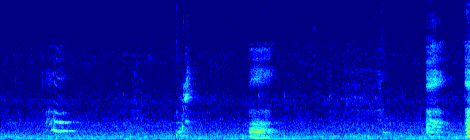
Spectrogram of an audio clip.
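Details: Streamer with hiccups during a live stream: four short, abrupt voiced catches a few seconds apart over low room noise; repeated hiccups.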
